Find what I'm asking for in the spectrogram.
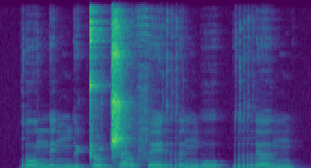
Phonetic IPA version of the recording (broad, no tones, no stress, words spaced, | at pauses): ɾɔnɛ ŋɨʈɔɖ͡ʐal fɛrɐŋo | rɐŋ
